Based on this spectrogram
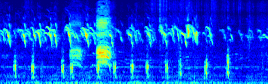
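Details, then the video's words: Hen and baby chicks: dense high-pitched chick peeps over repeated short low clucks from the mother, with a brief louder harsh squawk in the middle. "Baby Chicks & Mother Hen"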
